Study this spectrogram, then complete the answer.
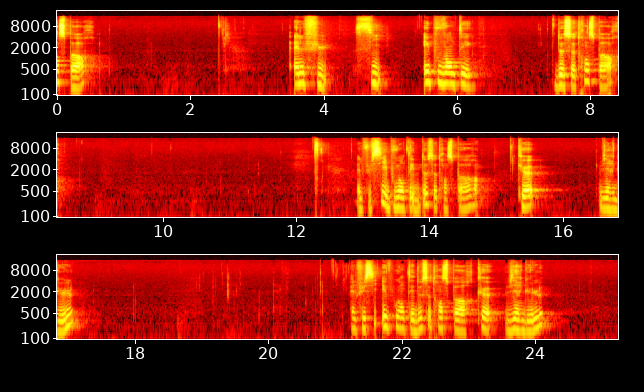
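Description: A young woman speaks slowly and clearly into a microphone, pausing between phrases.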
